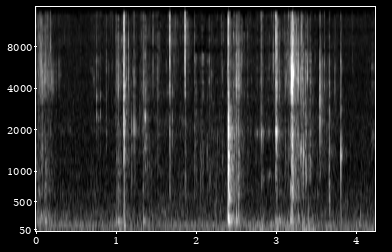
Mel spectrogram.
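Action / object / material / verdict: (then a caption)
scrape / bar of soap shaved with a knife blade / soap / none. A pink oval solid soap bar, held in the hand, is scraped and shaved with a utility knife blade. Nine crisp, bright scraping crunches come at an irregular pace, each short and dry. Faint crinkly shaving sounds fill the gaps between them.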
